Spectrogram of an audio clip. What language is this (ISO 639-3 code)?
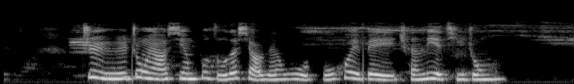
zho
